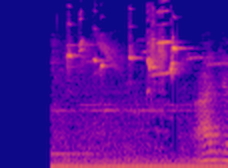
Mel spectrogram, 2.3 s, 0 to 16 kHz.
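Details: European goldfinch song, bright tinkling twitters in quick high bursts over a low steady hum, with a brief lower murmur at the end; recorded in Greece in 2013.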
